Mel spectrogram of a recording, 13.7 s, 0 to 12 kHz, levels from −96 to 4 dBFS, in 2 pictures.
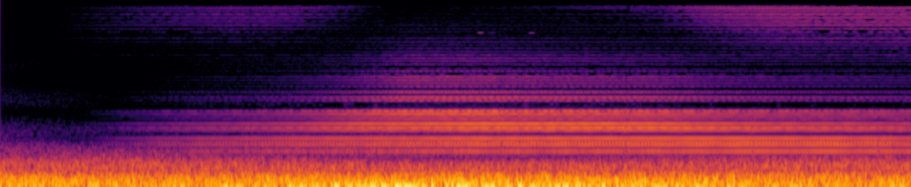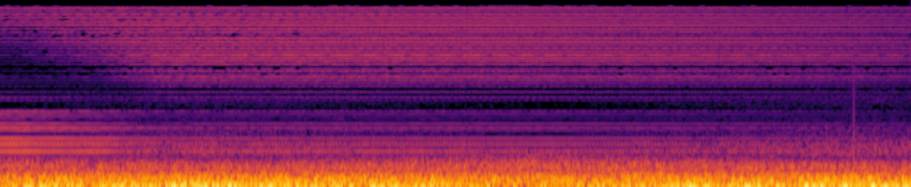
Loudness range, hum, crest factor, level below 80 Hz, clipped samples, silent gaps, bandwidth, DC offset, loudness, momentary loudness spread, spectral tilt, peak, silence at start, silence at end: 2 LU; none; 12 dB; -20 dBFS; under 0.1%; none; 11 kHz; under 0.1%; -22 LUFS; 3 LU; -6 dB/octave; -2 dBFS; 0 s; 0 s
